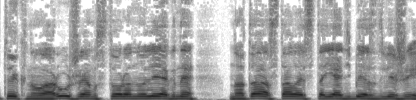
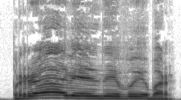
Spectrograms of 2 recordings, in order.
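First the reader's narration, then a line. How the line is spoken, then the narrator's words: Smirking grunt. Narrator (Russian): хмыкнул он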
